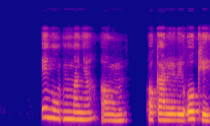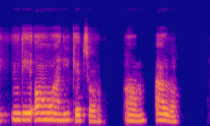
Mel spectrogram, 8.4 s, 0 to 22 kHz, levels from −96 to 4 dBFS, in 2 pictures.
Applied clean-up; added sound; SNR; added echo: none; none; none; none.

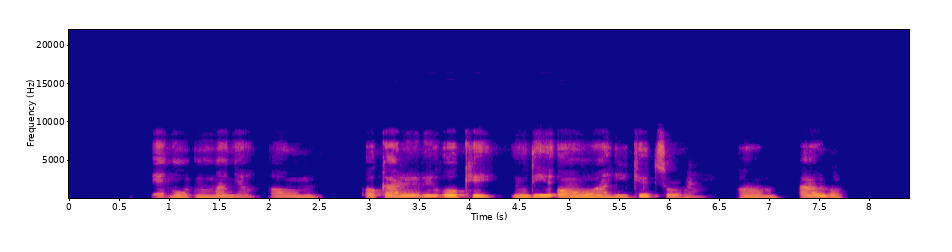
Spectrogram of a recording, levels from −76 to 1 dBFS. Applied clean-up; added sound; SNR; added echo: neural mask model DeepFilterNet 3.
